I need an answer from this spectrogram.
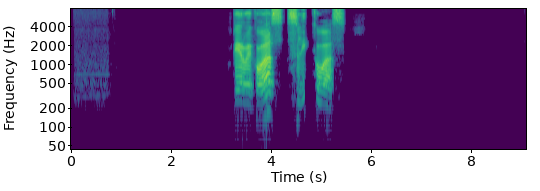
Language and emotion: Russian, neutral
